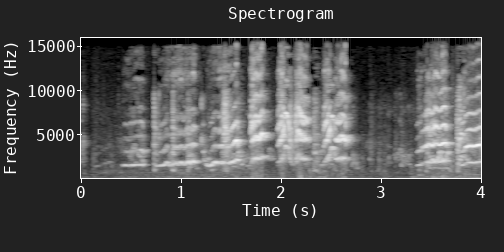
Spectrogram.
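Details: Male cockatiel in excited mating song: a string of clear, warbling whistles stepping up and down in pitch, a short pause, then a final long rising whistle.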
